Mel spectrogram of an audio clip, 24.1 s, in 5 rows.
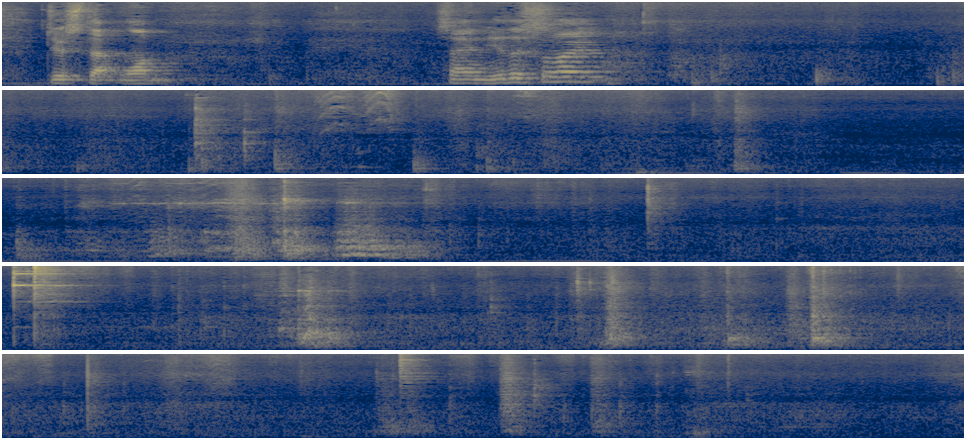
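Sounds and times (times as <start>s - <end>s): metallic clinks and knocks: 14.5s - 15.0s.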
